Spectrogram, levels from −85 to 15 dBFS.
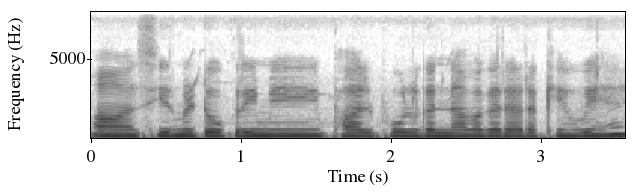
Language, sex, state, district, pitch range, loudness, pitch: Hindi, female, Chhattisgarh, Korba, 195-200 Hz, -14 LUFS, 200 Hz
